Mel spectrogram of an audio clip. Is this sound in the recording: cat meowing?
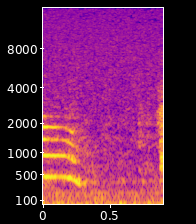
yes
